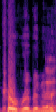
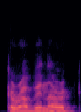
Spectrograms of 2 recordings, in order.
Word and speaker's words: carabiner: Caribbeaner. No. No. I I just I I just didn't expect that to be the pronunciation for Carabiner.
